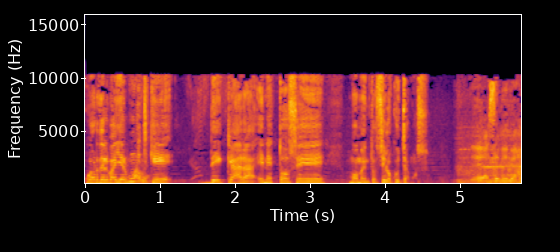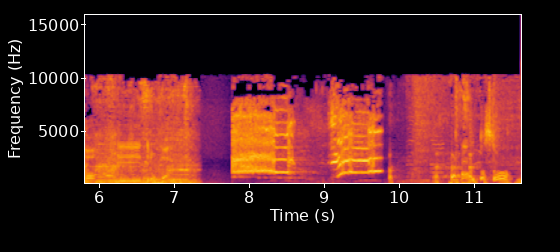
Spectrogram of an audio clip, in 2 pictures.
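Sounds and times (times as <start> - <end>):
speech: 0.0 - 7.4, 10.7 - 11.6
laughter: 5.3 - 6.6, 9.2 - 11.6
woman screaming wildly celebrating a Bayern Munich goal: 7.8 - 9.8.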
